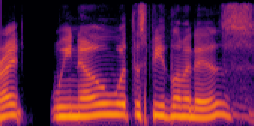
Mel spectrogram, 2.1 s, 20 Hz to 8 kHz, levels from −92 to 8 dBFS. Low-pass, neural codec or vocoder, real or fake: 7.2 kHz; none; real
